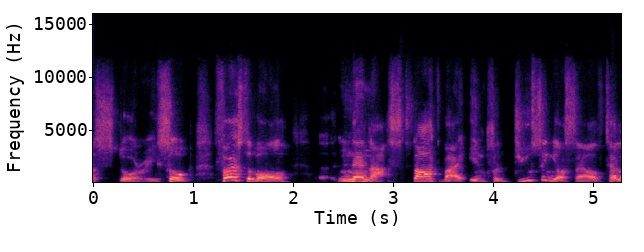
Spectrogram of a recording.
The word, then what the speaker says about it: Mnena: Mnena. Mnena. But I will Mnena. You have to Okay. hold the M a bit, like humi, like Mnena.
